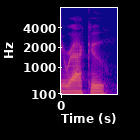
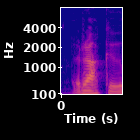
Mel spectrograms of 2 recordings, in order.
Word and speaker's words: Raku: She kept calling me Raku. It's not like a rack. Oh, It's just something you store things on. My name is pronounced Raku, like a like Japanese rock person music.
